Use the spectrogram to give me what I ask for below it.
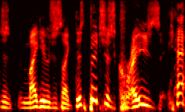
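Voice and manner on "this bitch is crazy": light, toned-down yelling. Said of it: "loudly just, just talking about anything".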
